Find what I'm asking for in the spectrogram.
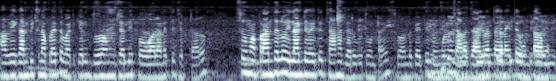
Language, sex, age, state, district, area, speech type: Telugu, male, 30-45, Andhra Pradesh, Srikakulam, urban, spontaneous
